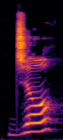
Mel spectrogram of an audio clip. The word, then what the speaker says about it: yo: Okay, let's review the ones that you already know. Joe or Yo, you can pronounce Joe or Yo means I.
